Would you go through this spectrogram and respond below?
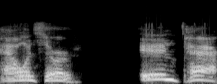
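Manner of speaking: high, rough, raw-throated shouted yell. Retelling a fan fight scene, voicing Bakugo: yelling as Bakugo. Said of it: "Bakugo would yell".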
